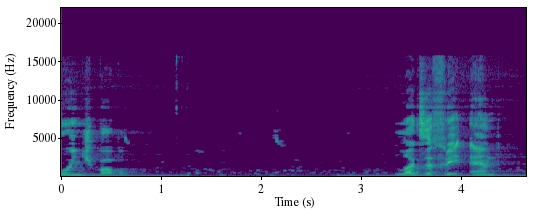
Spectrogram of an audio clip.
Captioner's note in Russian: птички щебечут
